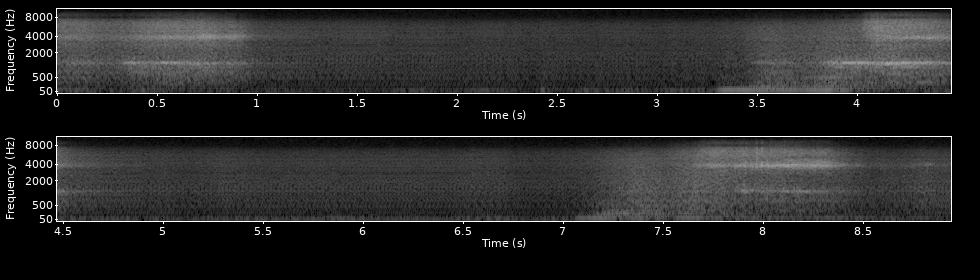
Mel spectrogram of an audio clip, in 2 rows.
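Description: Three loud, rough, rattling snores about every four seconds with quieter breathing between, roughly 15 a minute; heavy snoring from a sound-effect recording.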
